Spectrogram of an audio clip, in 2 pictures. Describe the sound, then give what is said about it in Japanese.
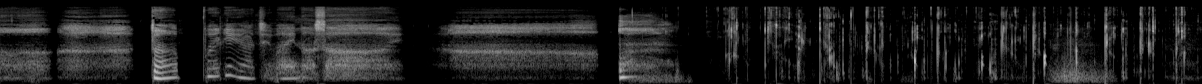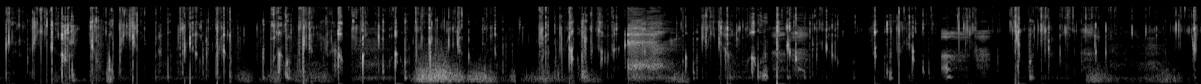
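Wet ASMR mouth sounds of a tongue licking inside the ear make many rapid, close smacks, clicks and slurps, with breathy whispering near the start. “耳の穴に舌入れるよ。”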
